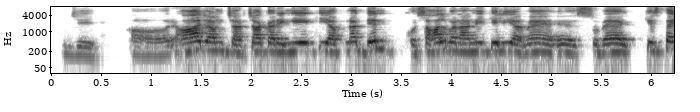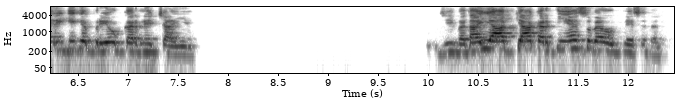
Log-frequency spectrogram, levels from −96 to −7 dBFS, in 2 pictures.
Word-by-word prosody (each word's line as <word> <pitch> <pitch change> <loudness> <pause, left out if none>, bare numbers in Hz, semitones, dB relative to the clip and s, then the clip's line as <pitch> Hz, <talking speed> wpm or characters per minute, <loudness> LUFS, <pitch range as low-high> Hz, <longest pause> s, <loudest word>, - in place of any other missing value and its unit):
जी, 145 -2 -16 0.4
और 140 +2 -12
आज 225 +2 +5
हम 205 0 -1
चर्चा 170 +4 0
करेंगे 195 +1 +1
कि 205 - -4
अपना 180 +5 -2
दिन 230 +2 +2 0.2
खुशहाल 190 +4 0
बनाने 195 -1 -2
के 200 +1 -2
लिए 200 0 -3
हमें 175 -3 -5
सुबह 180 +3 -2 0.2
किस 205 -1 -3
तरीक़े 220 0 +2
के 230 -1 -1
प्रयोग 205 0 -2
करने 195 -2 -2
चाहिए। 285 +10 -6 2.5
जी, 190 +3 -12
बताइए 205 +6 +4
आप 225 0 +3
क्या 225 +1 +6
करती 220 +2 0
हैं 250 - +2
सुबह 235 -3 -1
उठने 180 -2 -9
से 170 0 -4
पहले? 140 - -20
200 Hz, 150 wpm, -22 LUFS, 180-215 Hz, 2.5 s, क्या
